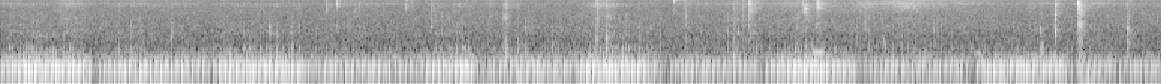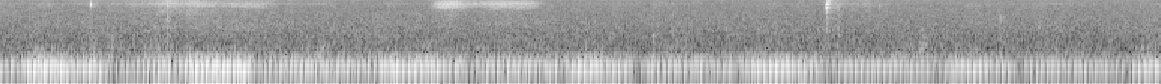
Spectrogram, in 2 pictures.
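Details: Eight-day-old Scottish Fold kittens purring almost without a break, a deep, steady throbbing with slight swells in loudness and scattered soft ticks and rustling.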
